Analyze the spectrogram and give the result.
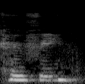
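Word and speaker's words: kōwhai: nice with a yellow Co High pronounced Kofi uh it is a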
